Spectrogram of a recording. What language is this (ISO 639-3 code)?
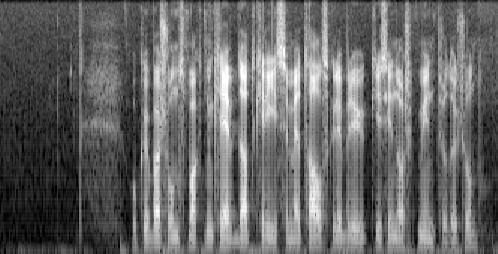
nor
